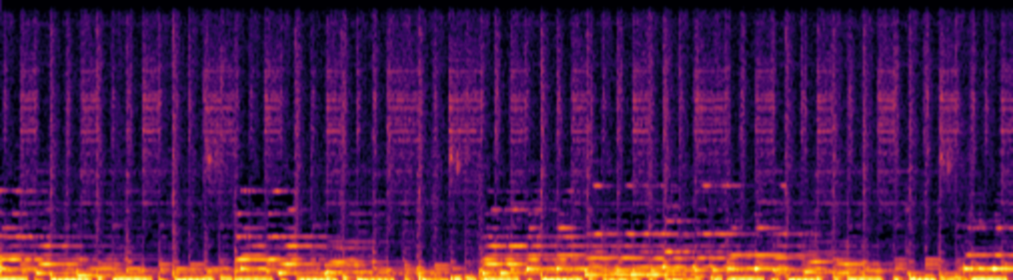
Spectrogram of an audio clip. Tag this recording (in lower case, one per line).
musical instrument
music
